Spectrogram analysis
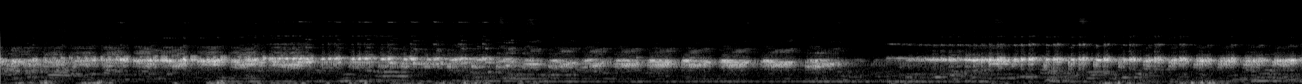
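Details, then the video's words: Mating calls of Moltrecht's green tree frog, endemic to Taiwan: many rapid, rattling pulses merge into a steady mid-pitched chorus. A brief lull comes near the eighth second before the calling resumes at full strength. "Tree frogs' mating call"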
